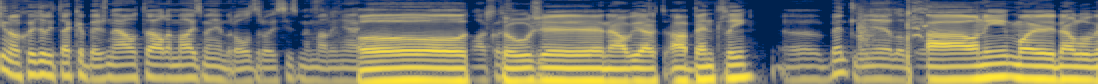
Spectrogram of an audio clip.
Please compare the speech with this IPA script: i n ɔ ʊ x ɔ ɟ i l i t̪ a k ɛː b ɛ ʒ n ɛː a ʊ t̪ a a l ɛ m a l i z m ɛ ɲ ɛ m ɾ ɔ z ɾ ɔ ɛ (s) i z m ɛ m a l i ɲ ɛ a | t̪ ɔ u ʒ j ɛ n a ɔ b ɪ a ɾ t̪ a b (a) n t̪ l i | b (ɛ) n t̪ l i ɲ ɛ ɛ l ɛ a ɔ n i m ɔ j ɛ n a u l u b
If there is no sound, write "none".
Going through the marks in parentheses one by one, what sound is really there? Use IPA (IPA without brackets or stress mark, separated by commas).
s, ɛ, ɛ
